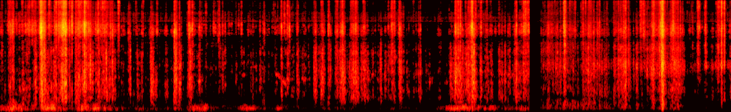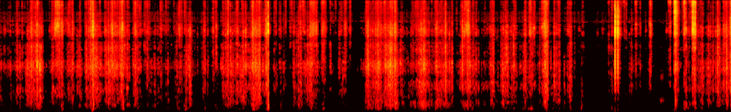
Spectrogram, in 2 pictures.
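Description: Dry palm strips rustle and crackle as hands weave them.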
